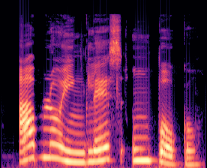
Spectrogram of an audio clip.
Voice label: "hablo Ingles Un Poco", spanish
